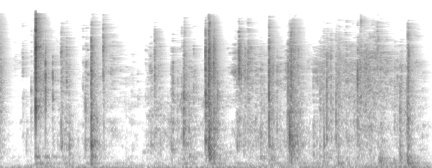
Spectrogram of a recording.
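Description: Plastic shrink wrap crinkling and tearing off a sealed trading-card hobby box, with a run of sharp cardboard clicks and taps as the box is opened and its small boxed packs are handled. The loudest click comes right at the start.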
